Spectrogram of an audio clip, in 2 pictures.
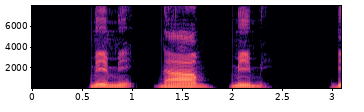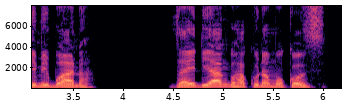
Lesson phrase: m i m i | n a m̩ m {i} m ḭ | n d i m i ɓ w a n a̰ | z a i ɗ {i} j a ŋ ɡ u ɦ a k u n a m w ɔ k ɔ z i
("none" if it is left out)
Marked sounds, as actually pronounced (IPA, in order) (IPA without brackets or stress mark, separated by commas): i, i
